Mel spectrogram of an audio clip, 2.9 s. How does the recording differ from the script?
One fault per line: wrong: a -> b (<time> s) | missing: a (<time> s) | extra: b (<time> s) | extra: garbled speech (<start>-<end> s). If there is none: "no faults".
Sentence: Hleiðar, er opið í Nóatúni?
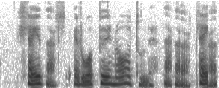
extra: garbled speech (2.2-2.9 s)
